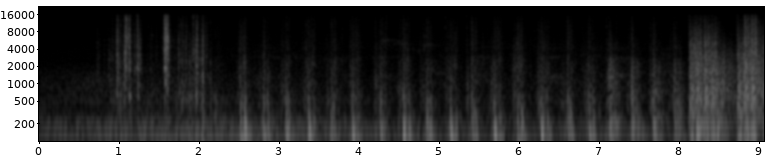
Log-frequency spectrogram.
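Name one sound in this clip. Quick footsteps patter along at a steady running pace.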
